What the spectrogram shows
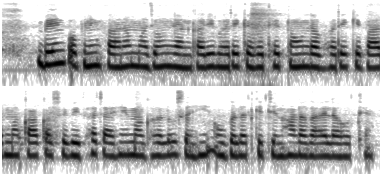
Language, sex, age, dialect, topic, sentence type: Chhattisgarhi, female, 18-24, Western/Budati/Khatahi, banking, statement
